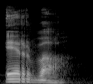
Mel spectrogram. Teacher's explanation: the second one ba is in a weak syllable it's a spell with a but sounds uh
